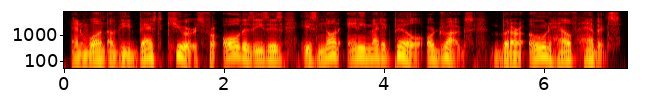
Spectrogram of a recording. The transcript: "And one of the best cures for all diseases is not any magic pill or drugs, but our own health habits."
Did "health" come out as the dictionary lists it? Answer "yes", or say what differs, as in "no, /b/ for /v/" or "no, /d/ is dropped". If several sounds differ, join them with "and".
yes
